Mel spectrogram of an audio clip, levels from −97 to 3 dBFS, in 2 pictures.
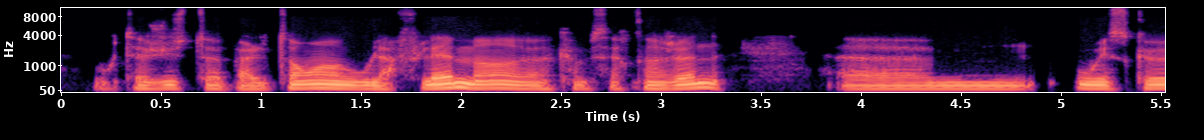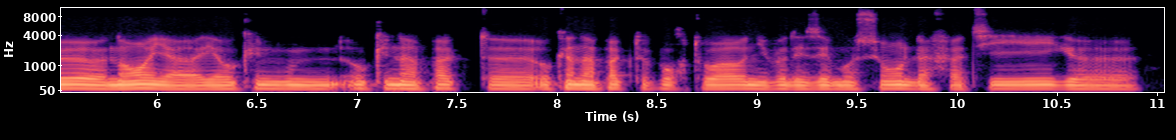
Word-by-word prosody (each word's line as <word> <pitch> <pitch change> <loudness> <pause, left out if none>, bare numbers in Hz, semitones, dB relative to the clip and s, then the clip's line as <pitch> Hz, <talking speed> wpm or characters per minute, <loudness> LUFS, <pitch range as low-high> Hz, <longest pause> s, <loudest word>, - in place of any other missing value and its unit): ou - - -14
tu - - -7
as - - +1
juste, 95 +1 -4
heu, 90 - -2
pas 85 - -3
le 85 - -3
temps, 105 +5 +4
ou 95 -1 +2
la 85 -2 -1
flemme 115 +3 +5
hein, 100 -5 +2
comme 95 -1 -9
certains 95 +1 -3
jeunes. 110 +6 +3 0.6
Hem, 90 0 -2 0.2
ou 100 -2 +4
est-ce 90 -2 -2
que, - - -8 0.3
heu, - - +2
non 100 +3 +4
il - - +4
y - - +2
a 90 -1 0
il - - 0
y - - 0
a 95 - +1
aucune, 95 0 -1
aucune 100 0 -1
impact, 100 +2 -3
heu, 95 -1 -1
aucun 100 +2 +1
impact 100 -1 -2
pour 95 0 -7
toi 100 0 -1
au 100 - +1
niveau 95 0 -1
des 95 0 -1
émotions, 95 +2 -1
de 95 - -2
la 90 - -3
fatigue, 95 +1 -2
heu? 90 -2 -3
95 Hz, 235 wpm, -21 LUFS, 90-100 Hz, 0.6 s, flemme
